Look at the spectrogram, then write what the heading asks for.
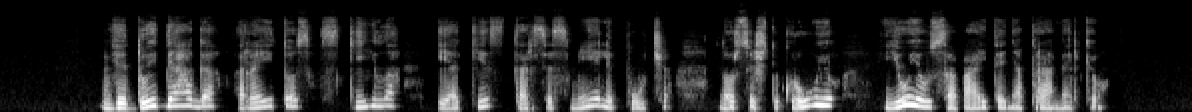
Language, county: Lithuanian, Šiauliai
